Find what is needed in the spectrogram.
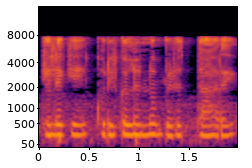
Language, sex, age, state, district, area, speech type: Kannada, female, 18-30, Karnataka, Kolar, rural, spontaneous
